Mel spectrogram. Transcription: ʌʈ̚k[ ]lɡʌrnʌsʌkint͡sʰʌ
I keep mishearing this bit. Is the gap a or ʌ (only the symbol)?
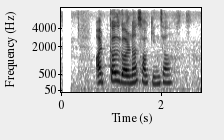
ʌ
